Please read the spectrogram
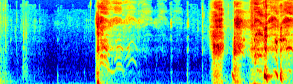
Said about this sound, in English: did you just snort? Yeah, I did. You did.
